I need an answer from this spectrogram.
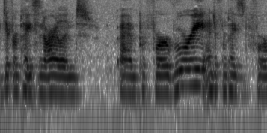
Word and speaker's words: Rory: Honore means king so Rory Rory it also can be pronounced grew REE Rory like brewery but without the B or Rory and like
